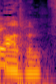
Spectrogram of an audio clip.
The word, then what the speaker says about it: Aardman: is it Aardman? – Yeah. – Is it pronounced that way? – Aardman, yeah.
